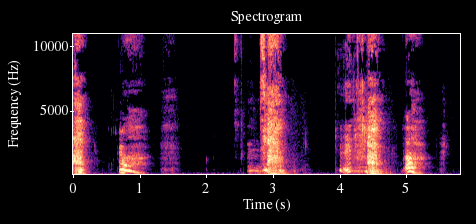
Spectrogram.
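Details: Hay fever sneezing: a run of about four forceful sneezes with sharp intakes of breath between them.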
